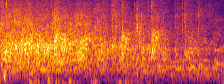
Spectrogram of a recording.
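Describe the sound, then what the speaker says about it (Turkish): Applause rolls through a crowd at a commemoration ceremony, a dense, steady clatter of many hands clapping at a moderate distance that fades slightly toward the end. "Alkış, alkış."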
